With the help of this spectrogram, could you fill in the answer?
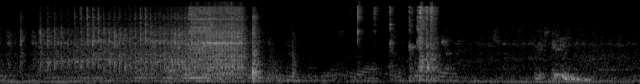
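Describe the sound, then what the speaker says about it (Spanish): Sewing machine stitching fabric for a crop top, bursts of rapid mechanical clatter starting and stopping close by, interrupted by small handling sounds. "Y cosemos."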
